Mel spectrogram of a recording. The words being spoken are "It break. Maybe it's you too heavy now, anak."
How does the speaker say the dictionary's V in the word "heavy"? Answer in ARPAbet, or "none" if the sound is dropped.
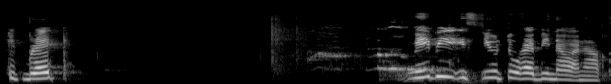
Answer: B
